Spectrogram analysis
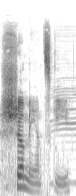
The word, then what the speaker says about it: Szymanski: back here uh z i pronounce it samansky but I'm pretty sure that's wrong the rest of my family pronounces it shamansky um I think the correct sorry I'm just hearing the pitch pitch down anyway um I think the correct pronunciation is like zunski or something like that uh but no I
